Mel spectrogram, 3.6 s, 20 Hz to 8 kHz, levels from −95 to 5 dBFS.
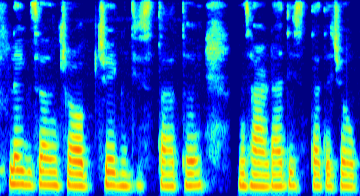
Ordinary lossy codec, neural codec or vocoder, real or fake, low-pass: none; none; real; none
